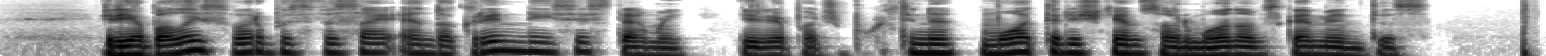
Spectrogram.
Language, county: Lithuanian, Kaunas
